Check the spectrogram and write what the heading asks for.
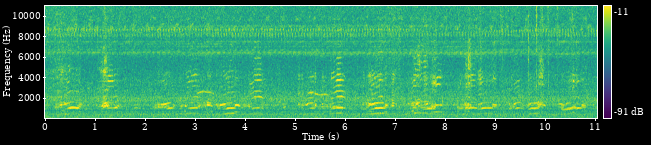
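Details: Geese flying over toward pools across a road honk continuously in a dense, overlapping chorus of nasal calls, with a low rumble of wind or traffic underneath; ducks also flying around.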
